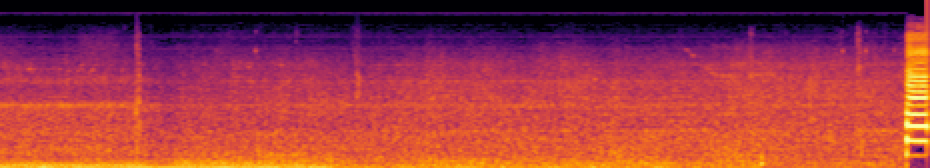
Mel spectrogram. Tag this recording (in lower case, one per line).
train horning
train horn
